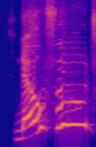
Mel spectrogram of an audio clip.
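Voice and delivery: very high, loud, baffled, puzzled voice. Voicing a kitchen character calling after someone leaving: confused. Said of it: "she's confused".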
